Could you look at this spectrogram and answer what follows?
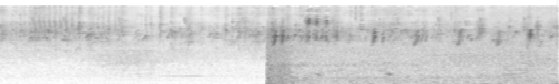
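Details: Barn swallow young fledging, a brood of five leaving within two and a half minutes. A quiet stretch gives way to louder surroundings, then thin, high chirps scattered through the second half.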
